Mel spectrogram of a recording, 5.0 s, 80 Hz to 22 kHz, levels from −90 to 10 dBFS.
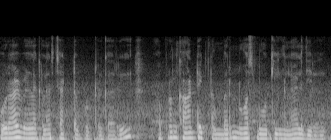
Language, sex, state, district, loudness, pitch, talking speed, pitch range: Tamil, male, Tamil Nadu, Kanyakumari, -16 LUFS, 130 Hz, 180 wpm, 125-150 Hz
